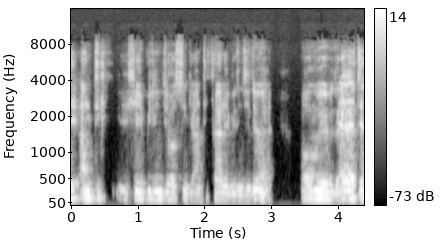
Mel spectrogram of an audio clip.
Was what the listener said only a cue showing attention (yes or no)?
yes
